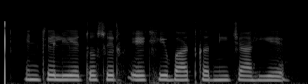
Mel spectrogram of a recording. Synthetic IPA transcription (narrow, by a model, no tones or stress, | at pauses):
ɪnkeliet̪osɪɾfeːkɦibaːt̪kɐɾnit͡ʃaːɦieː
